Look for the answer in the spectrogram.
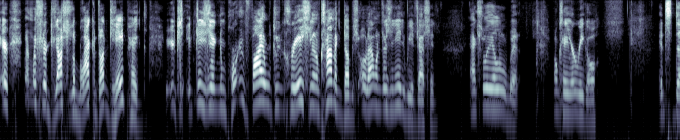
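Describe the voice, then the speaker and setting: Man muttering through his edit, bright voice. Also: a little high. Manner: halting, self-deprecating, muttering to himself. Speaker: video editor and comic dubber. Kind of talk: casual thinking-aloud screen-recording commentary.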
